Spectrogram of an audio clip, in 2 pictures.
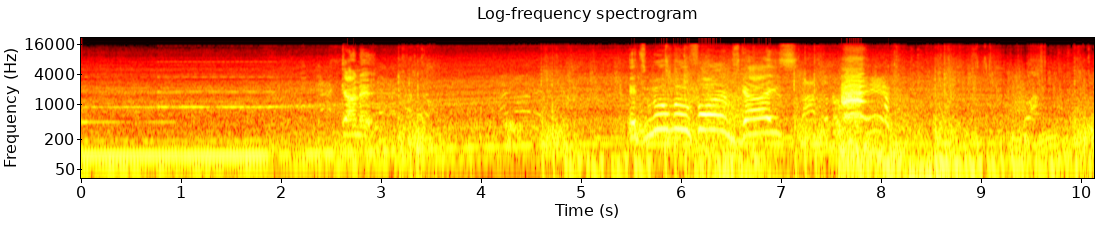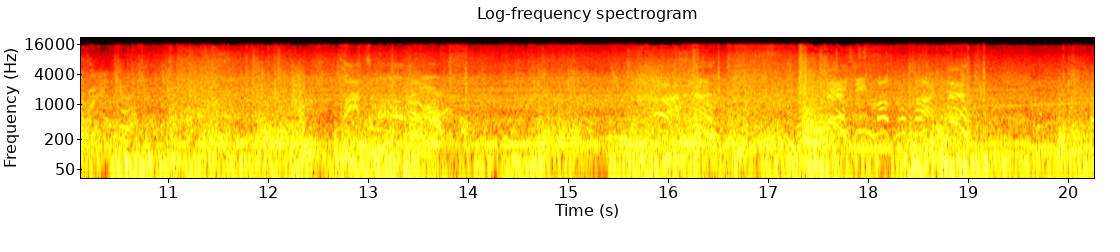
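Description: Vehicle engines rumble and whine as they race.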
